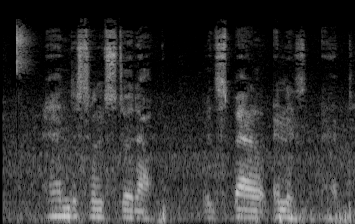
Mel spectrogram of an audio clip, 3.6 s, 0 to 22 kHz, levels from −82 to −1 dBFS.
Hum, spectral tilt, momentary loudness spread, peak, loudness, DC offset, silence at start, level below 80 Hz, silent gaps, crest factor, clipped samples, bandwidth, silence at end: none; -4 dB/octave; 12 LU; -10 dBFS; -28 LUFS; under 0.1%; 0.05 s; -48 dBFS; none; 20 dB; under 0.1%; 16 kHz; 0 s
